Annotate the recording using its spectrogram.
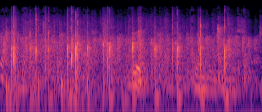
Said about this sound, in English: Give him a round of applause for standing up being counted.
